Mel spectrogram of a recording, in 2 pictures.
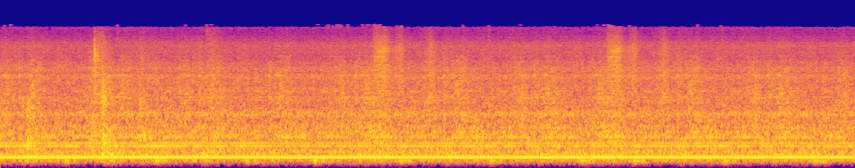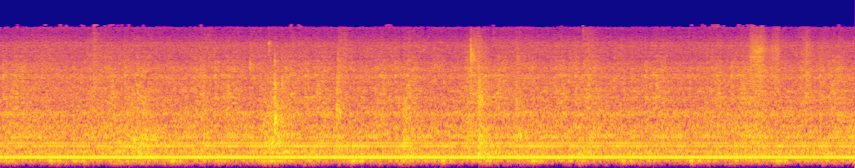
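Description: Small clicks and ticks come from a printer's mechanism.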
